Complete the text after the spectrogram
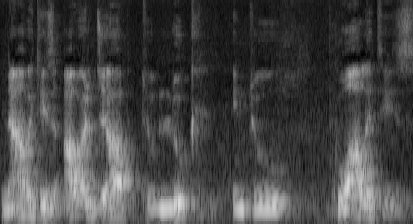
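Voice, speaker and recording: Audible room echo surrounds a man as he talks. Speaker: religious lecturer. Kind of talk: lecture. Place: classroom.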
